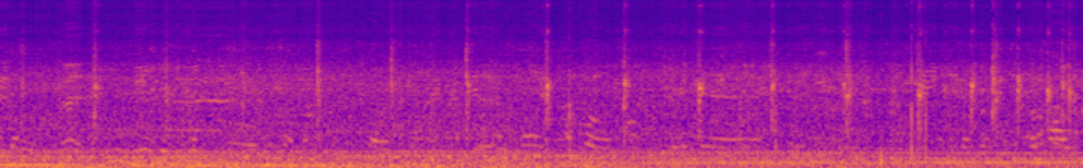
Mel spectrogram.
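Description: Loose parts of a bus rattle and knock over bumps.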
